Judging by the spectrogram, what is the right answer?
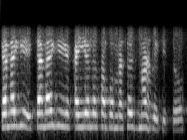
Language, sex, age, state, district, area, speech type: Kannada, female, 60+, Karnataka, Kodagu, rural, conversation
